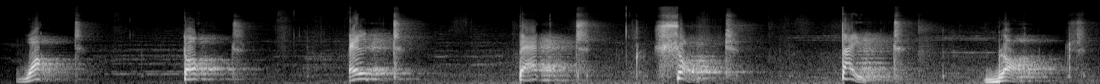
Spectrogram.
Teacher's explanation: in all these words ending with e d and monosyllabic words that ed is pronounced as ta · Two spoken English rules are applied here. L is silent and E-D is pronounced as ta, walked. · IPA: /t/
